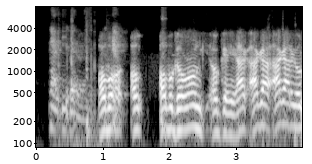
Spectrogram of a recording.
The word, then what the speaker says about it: Okoronkwo: It is Obo Okoronkwo. Gotta get better at it. Obo Okoronkwo.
